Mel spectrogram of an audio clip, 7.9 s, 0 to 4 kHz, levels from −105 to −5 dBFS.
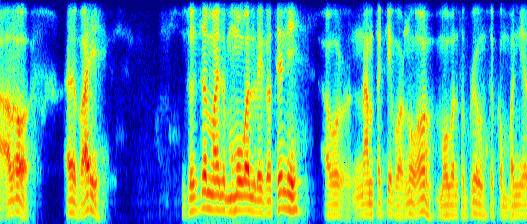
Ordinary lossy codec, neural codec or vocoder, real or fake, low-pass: Opus, 16 kbps; codec, 16 kHz, 0.8 kbps, ZipCodec; fake; 3.6 kHz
